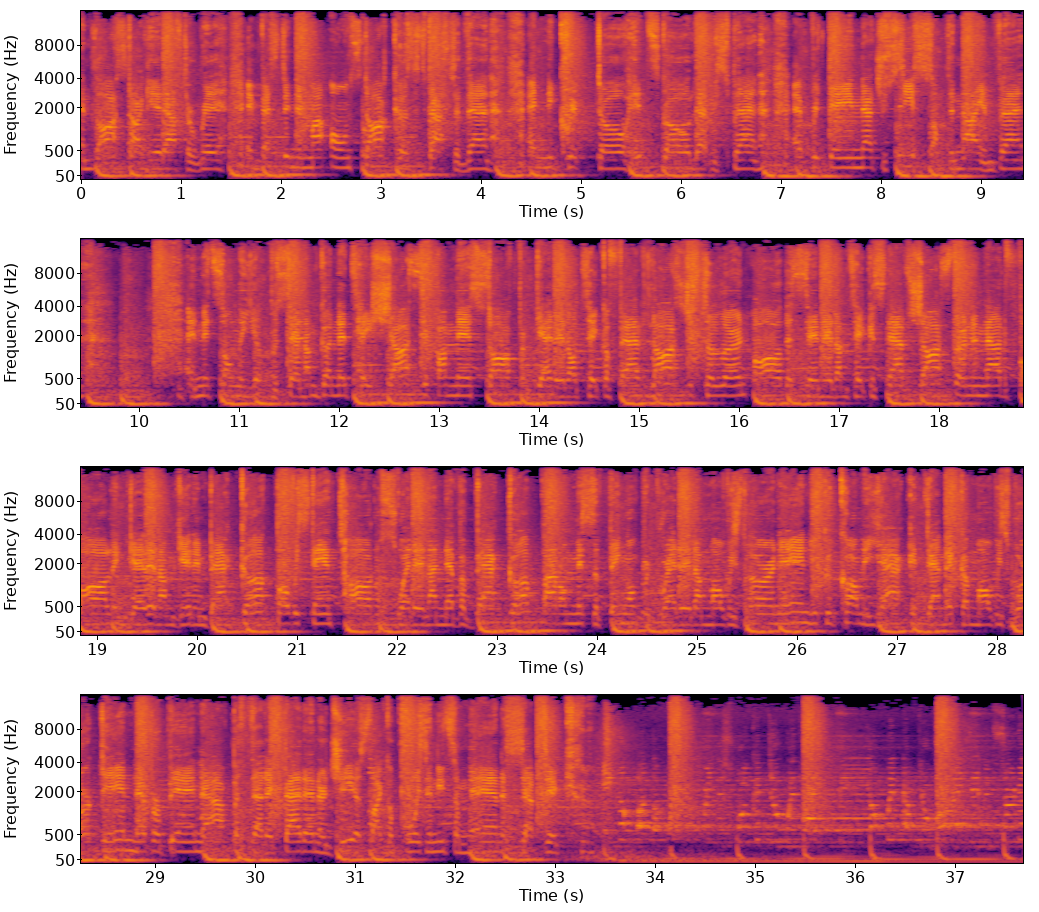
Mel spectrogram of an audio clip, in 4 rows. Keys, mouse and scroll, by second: 1.1 shift+click, 3.0-4.3 scroll down 3, 7.0 right click, 12.8 ctrl+t, 13.9 shift+click, 25.2 right click, 30.2 drag, 30.4-31.6 drag.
